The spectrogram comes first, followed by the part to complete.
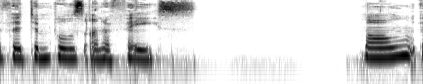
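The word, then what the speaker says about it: Hmong: dimples on a face Mong is pronounced Mong the word refers to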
